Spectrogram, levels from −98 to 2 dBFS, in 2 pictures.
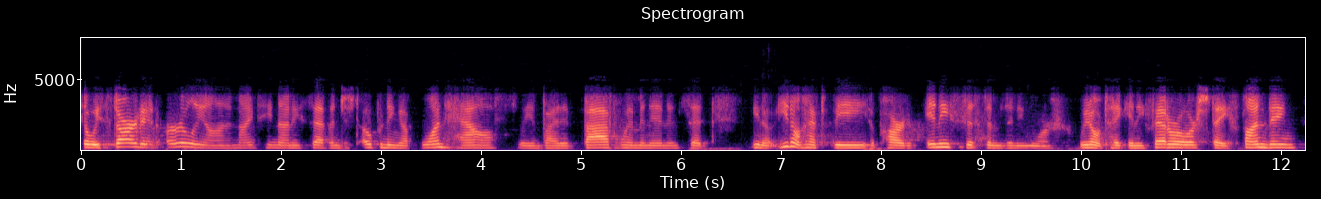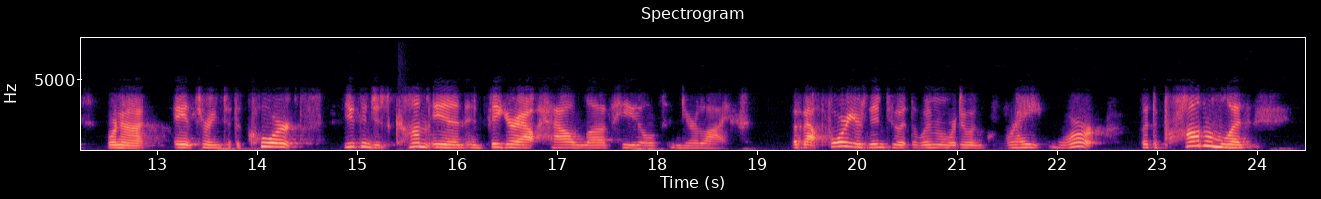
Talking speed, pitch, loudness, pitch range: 185 wpm, 195 Hz, -21 LUFS, 180-215 Hz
